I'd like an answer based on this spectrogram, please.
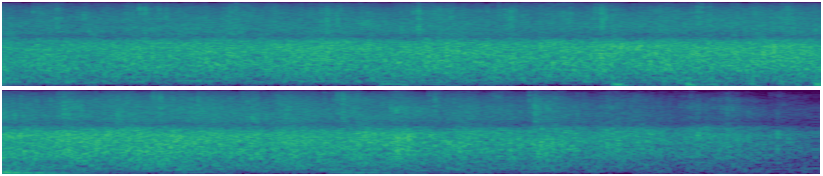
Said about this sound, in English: How about a nice round of applause for Tim Gold? Right?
